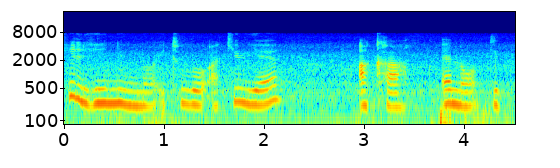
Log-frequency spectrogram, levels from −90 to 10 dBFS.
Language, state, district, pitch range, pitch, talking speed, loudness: Sumi, Nagaland, Dimapur, 210-240 Hz, 225 Hz, 105 wpm, -20 LUFS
